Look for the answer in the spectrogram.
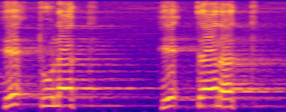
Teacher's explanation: ويقرأ هشام بكسر الهاء وبعدها همزة ساكنة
